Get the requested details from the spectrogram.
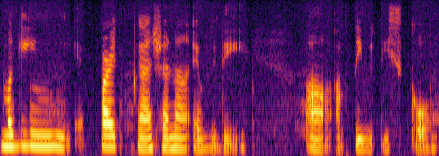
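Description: A woman of medium pitch talking at a very slow pace, the sound dry and close with no echo. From Philippines, Makati (Metro Manila). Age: 20s. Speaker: student podcaster. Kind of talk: casual solo podcast Q&A.

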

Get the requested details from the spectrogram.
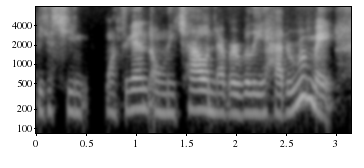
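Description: Against a quiet background, a woman talks at a fairly quick pace and a medium pitch in an ordinary speaking voice. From Milwaukee, Wisconsin. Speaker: podcast co-host. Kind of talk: casual chat.

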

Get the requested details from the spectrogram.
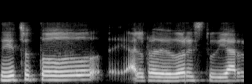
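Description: Here a woman speaks with fairly even intonation. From Denmark, small town. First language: Danish (speaking Spanish). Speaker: fashion brand co-founder. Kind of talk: interview.

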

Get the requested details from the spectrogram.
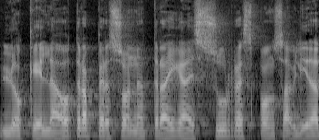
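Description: A man speaks at a fairly low pitch and a moderate pace. The background is quiet. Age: 60s. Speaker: podcast host. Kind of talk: solo monologue. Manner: hesitant, with filler sounds.

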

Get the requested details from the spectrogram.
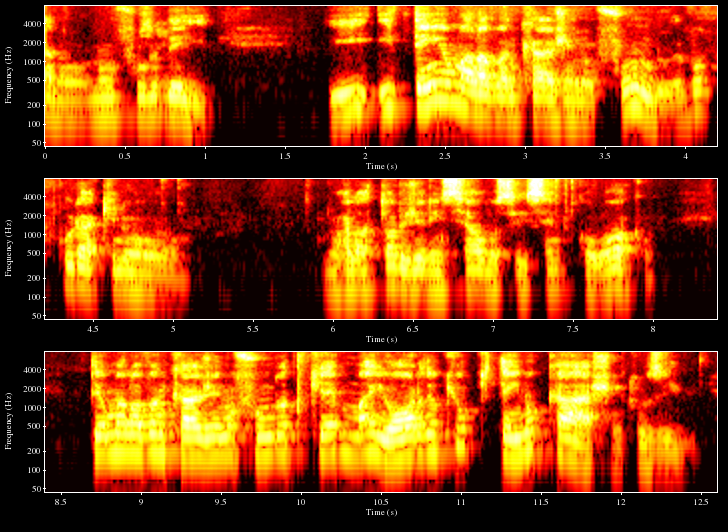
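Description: At a fairly quick pace, a man talks with lively intonation in a dark, mellow, somewhat breathy voice. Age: 40s. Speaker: financial podcast host. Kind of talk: live show commentary and interview. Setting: live stream.

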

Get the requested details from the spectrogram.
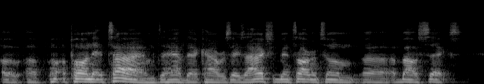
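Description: Speaking at a fairly quick pace, a man of medium pitch uses a plain, everyday voice with fairly even intonation. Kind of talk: casual chat.

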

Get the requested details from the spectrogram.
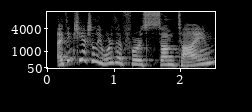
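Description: A woman's voice moves through very wide pitch swings. The recording is very clean, with a silent background. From Portugal. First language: Portuguese. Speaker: podcast host. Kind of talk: casual interview chat. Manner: playful, joking.

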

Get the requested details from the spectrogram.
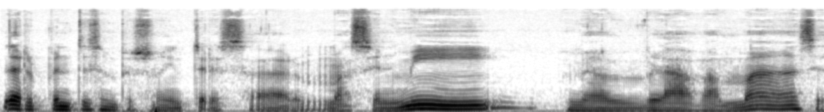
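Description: This man has a very deep, low voice with very wide pitch swings. He speaks at a fairly slow pace. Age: 20s. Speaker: podcaster, young father. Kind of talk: personal storytelling monologue.

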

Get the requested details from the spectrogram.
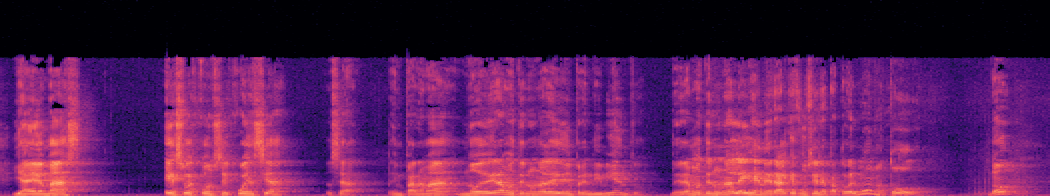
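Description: Audible room echo surrounds a man with a high pitch. He talks at a fairly quick pace with ordinary pitch variation. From Panama. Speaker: lawyer. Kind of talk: interview conversation. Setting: office.

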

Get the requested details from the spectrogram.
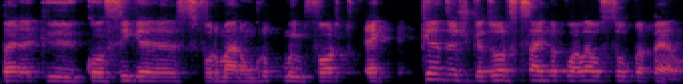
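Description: A man's high-pitched voice. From Alentejo, southern Portugal. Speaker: sports fan commentator. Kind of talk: casual sports discussion. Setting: online video call.

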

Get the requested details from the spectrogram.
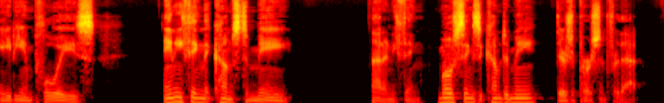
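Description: Recorded with a dry, close sound and no echo, a man uses an ordinary speaking voice at a fairly low pitch with ordinary pitch variation. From San Antonio, Texas. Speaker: real estate investor. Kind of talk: interview.

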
